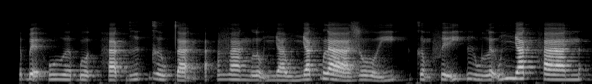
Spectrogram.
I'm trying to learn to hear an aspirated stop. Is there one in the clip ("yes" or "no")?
no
